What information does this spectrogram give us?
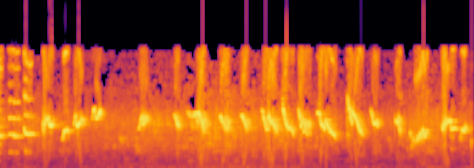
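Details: Oriental white-eye (pleci) singing ngeriwik, a dense continuous run of quick, high, downslurred chirps and twitters, with a faint hum beneath.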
